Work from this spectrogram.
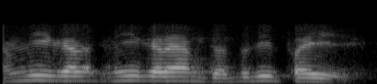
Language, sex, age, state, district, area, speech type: Manipuri, male, 60+, Manipur, Thoubal, rural, conversation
